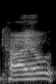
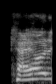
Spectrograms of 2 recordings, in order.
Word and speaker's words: coyote: Coyote is pronounced here in New England. People say coyote. Where I grew up out west, they call it coyote. It's still the same critter, no matter how you pronounce it.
